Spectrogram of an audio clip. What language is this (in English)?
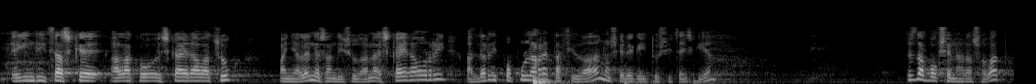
Basque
